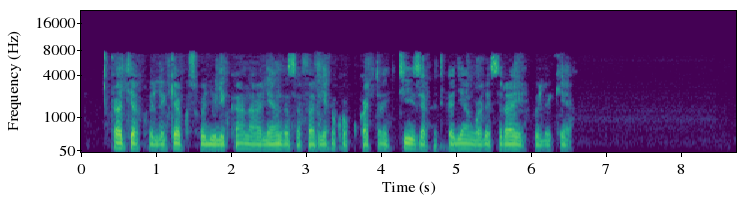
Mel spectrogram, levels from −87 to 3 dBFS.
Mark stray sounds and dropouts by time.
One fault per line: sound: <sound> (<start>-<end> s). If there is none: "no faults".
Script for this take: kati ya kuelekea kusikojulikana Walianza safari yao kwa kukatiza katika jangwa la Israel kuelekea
no faults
